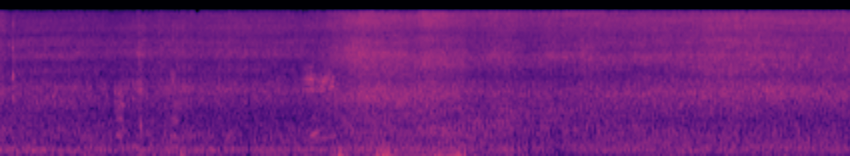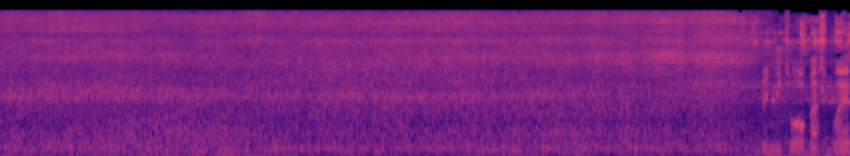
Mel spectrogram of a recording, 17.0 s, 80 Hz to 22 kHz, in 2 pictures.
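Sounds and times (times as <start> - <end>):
surf breaking over rocks: 0.0 - 17.0
wind rushing: 3.0 - 7.9.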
